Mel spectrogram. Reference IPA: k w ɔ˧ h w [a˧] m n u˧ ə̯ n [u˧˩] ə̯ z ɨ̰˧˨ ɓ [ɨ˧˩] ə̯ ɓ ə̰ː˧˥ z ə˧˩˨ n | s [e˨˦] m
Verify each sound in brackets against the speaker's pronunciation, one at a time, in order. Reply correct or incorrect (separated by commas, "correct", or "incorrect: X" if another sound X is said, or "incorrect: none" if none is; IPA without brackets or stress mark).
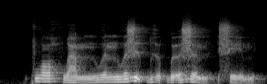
incorrect: a˨˩, incorrect: u˨˦, incorrect: ɨ̰˧˨, incorrect: e˧˩˨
